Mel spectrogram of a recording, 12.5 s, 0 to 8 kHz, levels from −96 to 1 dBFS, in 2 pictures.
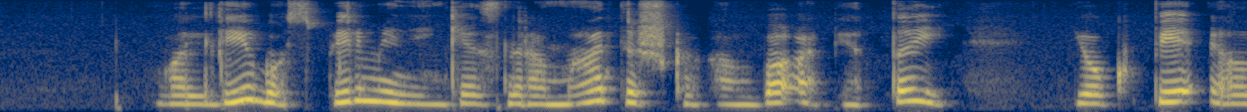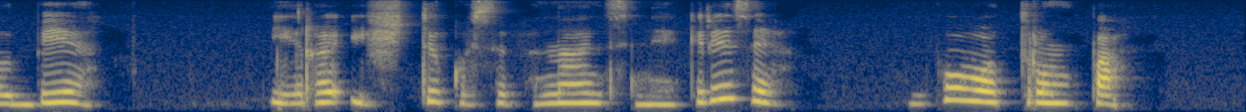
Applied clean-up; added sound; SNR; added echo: none; none; none; none.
